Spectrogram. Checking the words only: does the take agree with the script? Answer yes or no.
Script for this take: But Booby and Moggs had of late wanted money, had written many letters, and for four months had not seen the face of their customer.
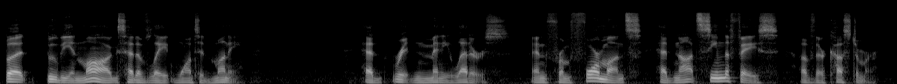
no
